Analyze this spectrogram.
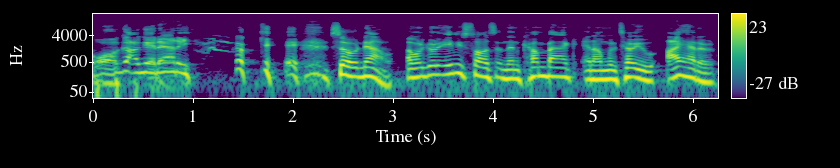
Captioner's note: laugh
